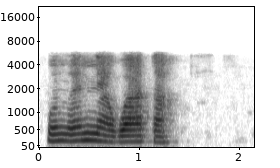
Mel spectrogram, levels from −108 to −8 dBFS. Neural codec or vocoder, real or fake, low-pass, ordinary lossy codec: vocoder, 44.1 kHz, 128 mel bands, Pupu-Vocoder; fake; 5.4 kHz; Opus, 16 kbps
